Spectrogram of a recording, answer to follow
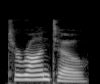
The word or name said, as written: toronto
